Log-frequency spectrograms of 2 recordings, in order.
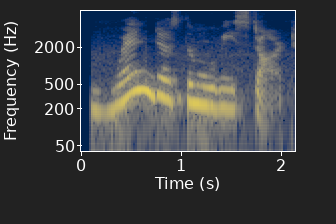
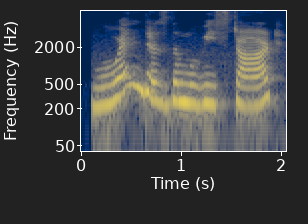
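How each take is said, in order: First: Slow, "When" stressed, falling tune at the end; the right answer. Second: Slow, rising tune with "When" held light; quiz option read. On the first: Teacher confirming the correct quiz answer to students, stressed and falling. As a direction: settle on "When does the movie start?", leaning on "When" and dropping the end. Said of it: "movie कब start हो रही है?". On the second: Teacher reading a quiz option aloud to students, slow and rising. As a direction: read "When does the movie start?" as one choice among several, lifting at the end. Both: Shown as a demonstration.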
